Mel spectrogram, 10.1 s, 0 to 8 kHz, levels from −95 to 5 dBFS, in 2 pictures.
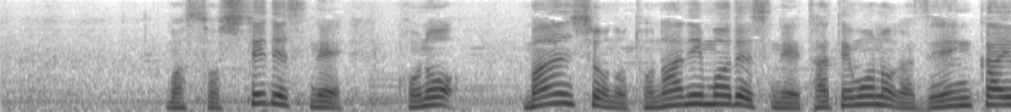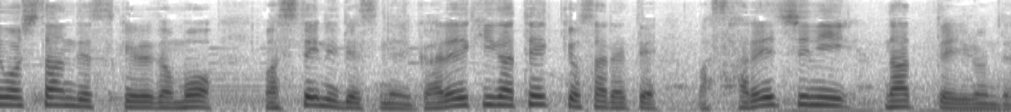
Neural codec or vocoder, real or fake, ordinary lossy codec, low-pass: none; real; none; none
